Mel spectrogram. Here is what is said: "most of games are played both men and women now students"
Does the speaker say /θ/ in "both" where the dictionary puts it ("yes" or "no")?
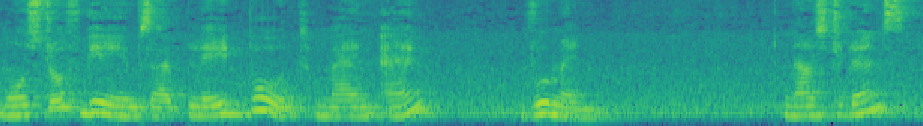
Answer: no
